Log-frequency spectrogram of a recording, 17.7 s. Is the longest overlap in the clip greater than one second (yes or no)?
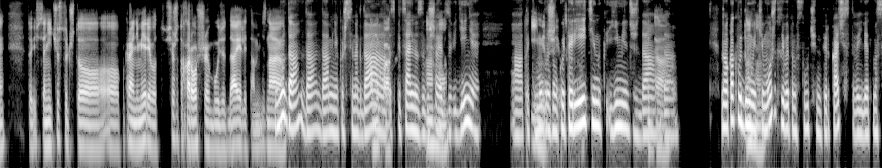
yes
